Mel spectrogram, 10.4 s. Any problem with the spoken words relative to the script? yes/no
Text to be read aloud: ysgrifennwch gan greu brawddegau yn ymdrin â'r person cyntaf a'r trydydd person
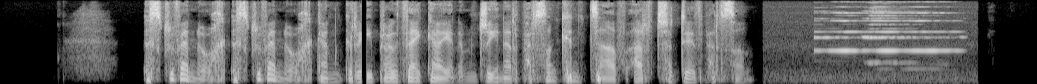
yes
